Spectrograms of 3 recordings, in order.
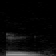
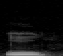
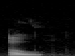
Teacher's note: वो है वृत्तमुखी, ठीक है, वृत्तमुखी नाम से स्पष्ट है, मतलब ऐसे स्वर जिनका प्रयोग करते समय या जिनका उच्चारण करते समय हमारा मुख कैसा हो जाएगा, गोलाकार हो जाएगा , ठीक है, गोलाकार हो जाएगा, है ना, जैसे क्या हो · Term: वृत्तमुखी स्वर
